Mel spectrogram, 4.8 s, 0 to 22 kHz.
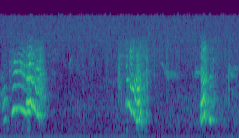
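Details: Sadie, a Pit Bull, going crazy for bubbles being fed to her in a 1983 home recording; three short, high, wavering yelps, each under a second, separated by pauses of about one and a half seconds.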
